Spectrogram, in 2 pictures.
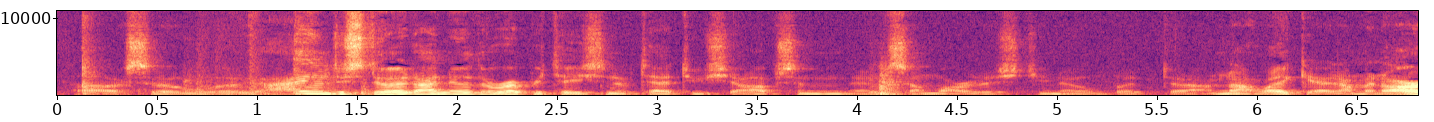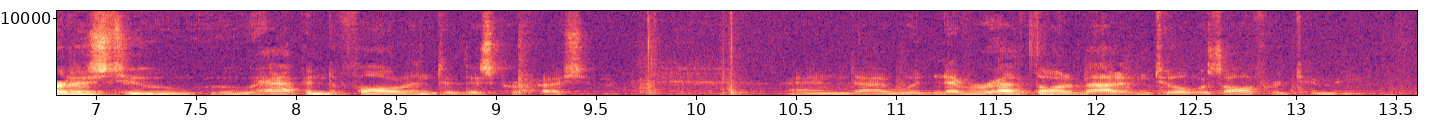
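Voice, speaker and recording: A man talks at a fairly quick pace with big swings in loudness, and noticeable background noise can be heard. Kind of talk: interview answer. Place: shop.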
